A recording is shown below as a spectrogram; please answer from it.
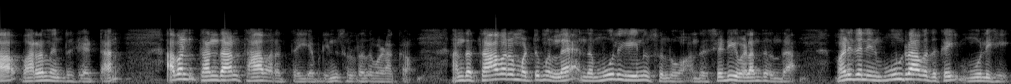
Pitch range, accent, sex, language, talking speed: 160-205 Hz, native, female, Tamil, 90 wpm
